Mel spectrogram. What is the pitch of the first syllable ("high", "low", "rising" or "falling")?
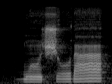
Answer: low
